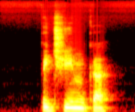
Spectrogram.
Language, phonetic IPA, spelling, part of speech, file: Russian, [tɨˈt͡ɕinkə], тычинка, noun, Ru-тычинка.ogg
- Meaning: stamen (a flower part that produces pollen)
